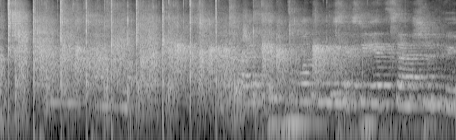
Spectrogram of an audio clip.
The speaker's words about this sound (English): So if we could give a round of applause to Mr. Ben Murphy.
